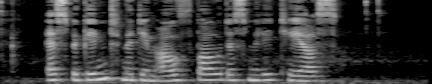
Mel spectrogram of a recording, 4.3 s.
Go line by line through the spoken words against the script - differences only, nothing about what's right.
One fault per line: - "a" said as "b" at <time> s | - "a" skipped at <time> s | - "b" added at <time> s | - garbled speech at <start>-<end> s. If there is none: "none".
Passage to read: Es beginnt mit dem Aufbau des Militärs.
none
